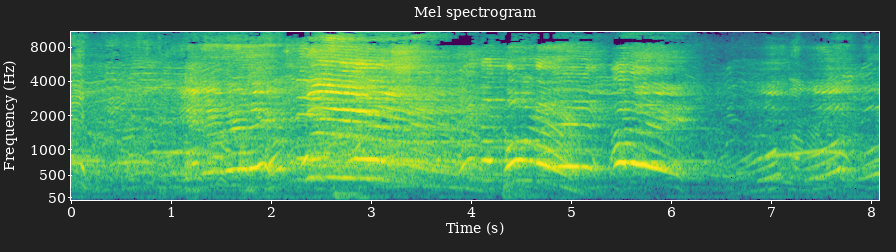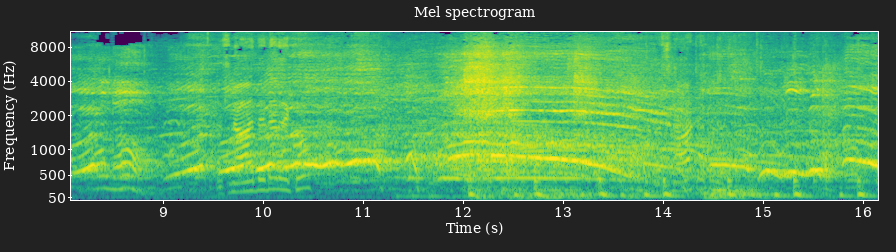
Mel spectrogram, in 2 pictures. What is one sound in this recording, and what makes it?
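Children shout excitedly close by.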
